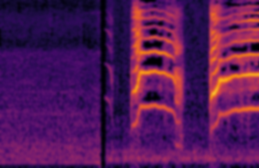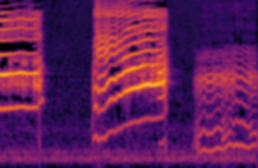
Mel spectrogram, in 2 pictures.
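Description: A puppy crying in high-pitched howls, four cries of about half a second to a second each, the last one quieter and lower.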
